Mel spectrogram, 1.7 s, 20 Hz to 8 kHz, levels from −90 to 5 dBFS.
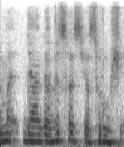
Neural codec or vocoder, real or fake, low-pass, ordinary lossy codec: vocoder, 44.1 kHz, 128 mel bands, Pupu-Vocoder; fake; 7.2 kHz; Opus, 32 kbps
